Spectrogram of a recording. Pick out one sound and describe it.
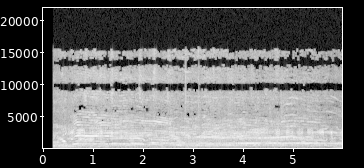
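A large crowd of excited fans shouts and cheers close by, outdoors.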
